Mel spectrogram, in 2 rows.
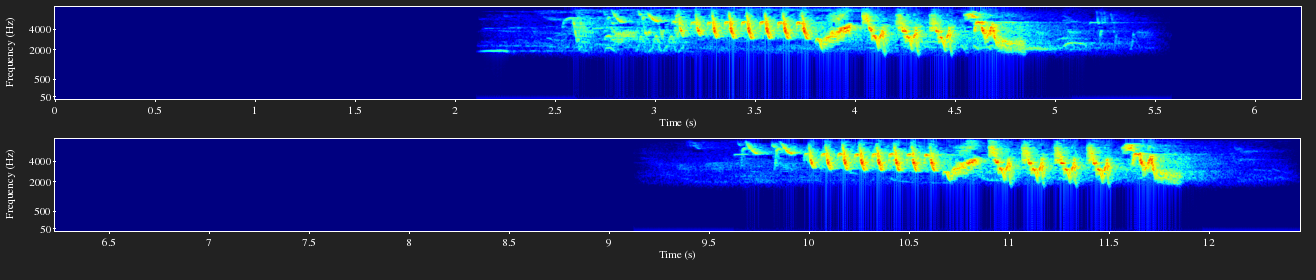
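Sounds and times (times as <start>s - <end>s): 
bird song: 2.1s - 5.6s, 9.2s - 12.4s.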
